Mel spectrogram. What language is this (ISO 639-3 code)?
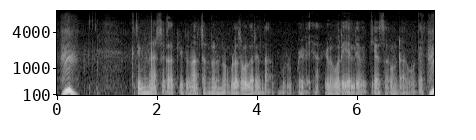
kan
